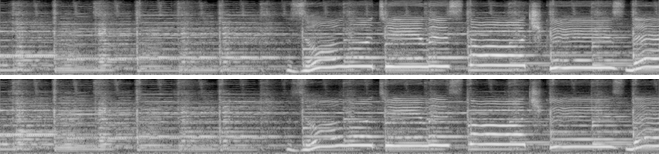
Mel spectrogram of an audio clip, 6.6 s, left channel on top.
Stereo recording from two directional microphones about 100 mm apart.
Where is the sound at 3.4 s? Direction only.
25° right (ahead or behind).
